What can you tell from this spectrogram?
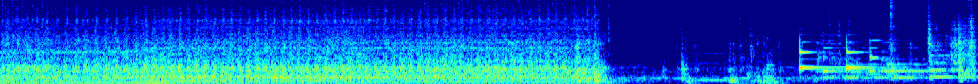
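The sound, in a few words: sewing machine doing decorative stitching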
